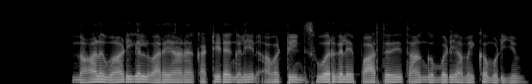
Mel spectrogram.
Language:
Tamil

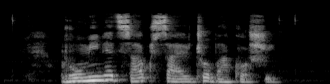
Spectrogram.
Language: Georgian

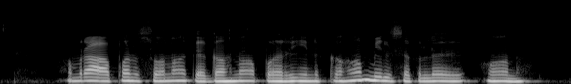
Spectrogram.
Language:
Maithili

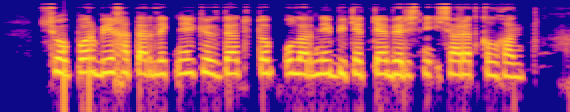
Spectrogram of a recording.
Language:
Uyghur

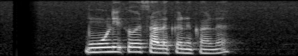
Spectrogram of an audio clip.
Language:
Sinhala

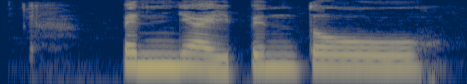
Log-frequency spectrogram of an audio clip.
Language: Thai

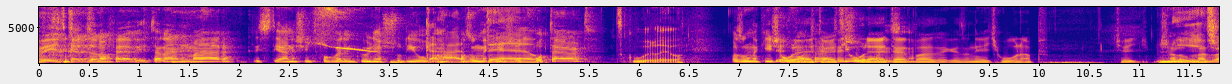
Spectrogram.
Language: Hungarian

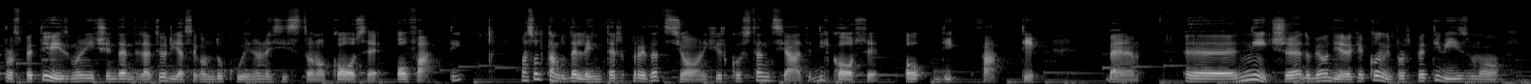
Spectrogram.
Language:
Italian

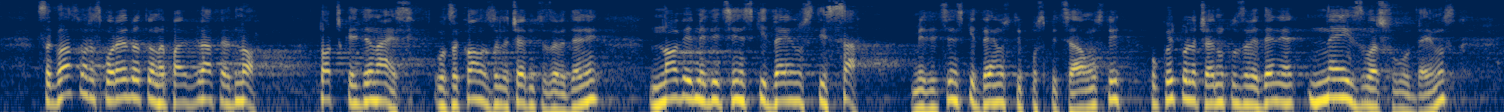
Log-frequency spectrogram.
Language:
Bulgarian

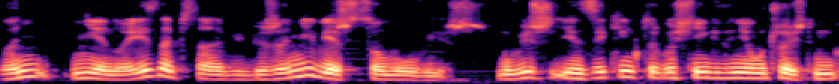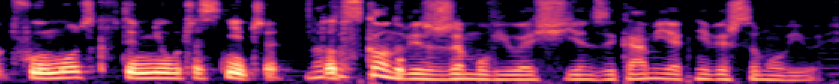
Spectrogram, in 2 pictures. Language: Polish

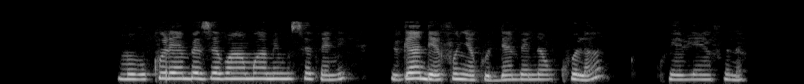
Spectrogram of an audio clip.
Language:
Ganda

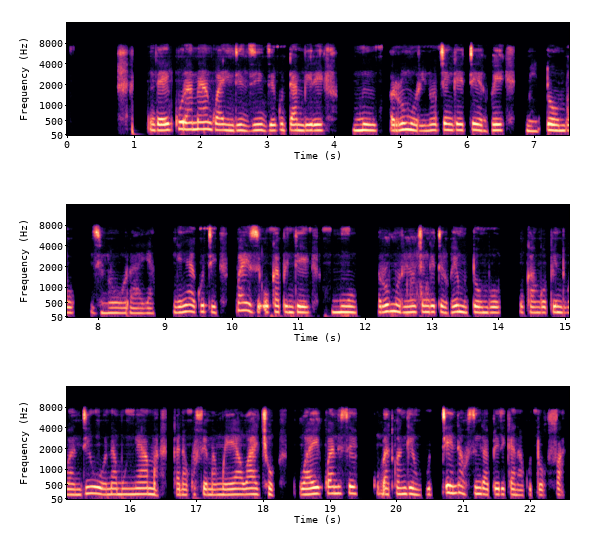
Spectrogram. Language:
Ndau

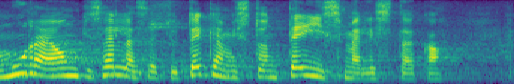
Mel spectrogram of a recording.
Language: Estonian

